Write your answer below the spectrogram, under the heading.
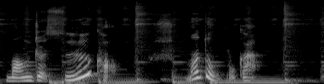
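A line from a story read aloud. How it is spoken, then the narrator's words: Low mumble. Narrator (Chinese): 大老鼠低声咕哝着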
